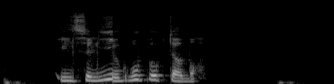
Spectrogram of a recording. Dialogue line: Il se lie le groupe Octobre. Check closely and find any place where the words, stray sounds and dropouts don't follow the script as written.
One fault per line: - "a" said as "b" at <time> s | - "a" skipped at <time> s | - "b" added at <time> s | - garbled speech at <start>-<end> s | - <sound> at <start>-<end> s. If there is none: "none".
none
